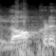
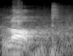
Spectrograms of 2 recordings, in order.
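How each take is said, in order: First: The word ends with a d sound. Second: The word ends with a t sound. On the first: The speaker calls it wrong. "కాదు" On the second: The speaker calls it right. "డీని మనము టీలా పలుకుతాం"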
